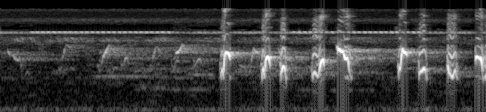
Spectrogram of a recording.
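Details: Song of a caged red-whiskered bulbul used as a lure for wild birds: soft slurred notes lead into a fast string of loud, crisp chirps rising and falling in pitch.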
